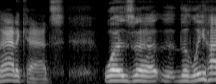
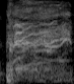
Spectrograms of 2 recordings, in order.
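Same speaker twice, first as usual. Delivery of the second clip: laughing; 9 dB quieter than usual. Real, not acted. Laughing about panic buying.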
